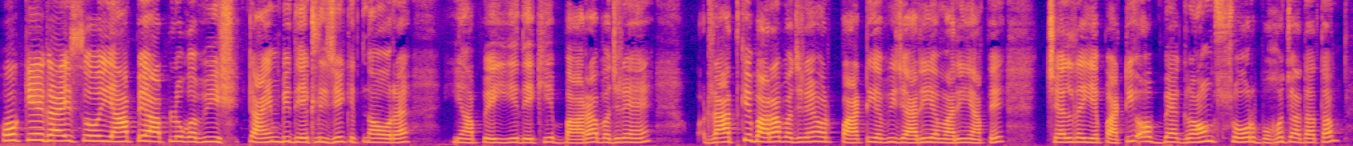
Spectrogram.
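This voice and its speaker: A woman in her thirties with a hoarse voice, chatting casually to viewers in a home vlog, filmed on a handheld phone. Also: on the high side, steady tone, moderate pace, fairly bright tone, no room sound, clean studio sound. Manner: chatty, addressing viewers directly. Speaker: vlogger. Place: home kitchen and living room. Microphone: handheld phone selfie.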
